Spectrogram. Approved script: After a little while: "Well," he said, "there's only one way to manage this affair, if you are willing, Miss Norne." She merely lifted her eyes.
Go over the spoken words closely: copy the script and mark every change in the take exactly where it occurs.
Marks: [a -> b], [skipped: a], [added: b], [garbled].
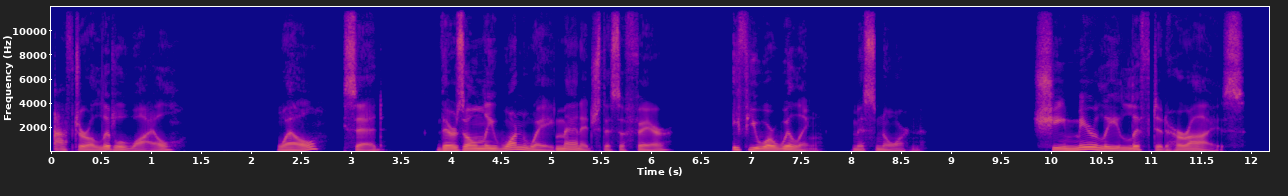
After a little while: "Well," [skipped: he] said, "there's only one way [skipped: to] manage this affair, if you are willing, Miss Norne." She merely lifted her eyes.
